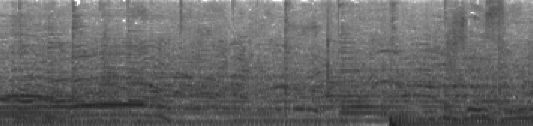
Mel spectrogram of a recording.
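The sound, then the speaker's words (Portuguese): A dense, steady roar of many voices at once, a loud crowd clamoring with overlapping shouts and babble that barely shifts in level for several seconds. “Posso ouvir o clamor da multidão.”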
